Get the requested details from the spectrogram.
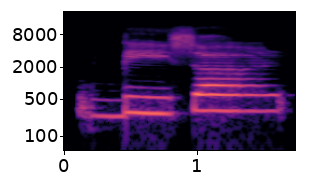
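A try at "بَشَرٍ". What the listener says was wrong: Okay, stretch that sound out of the nasal sound at the end.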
